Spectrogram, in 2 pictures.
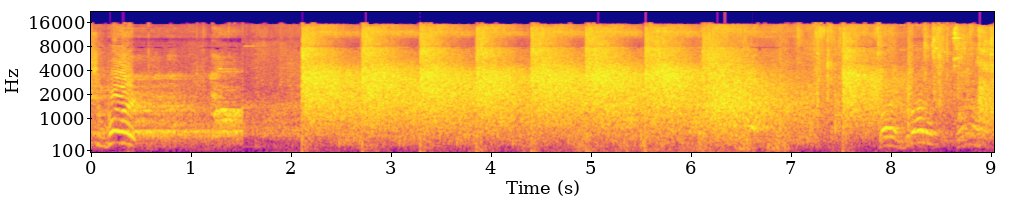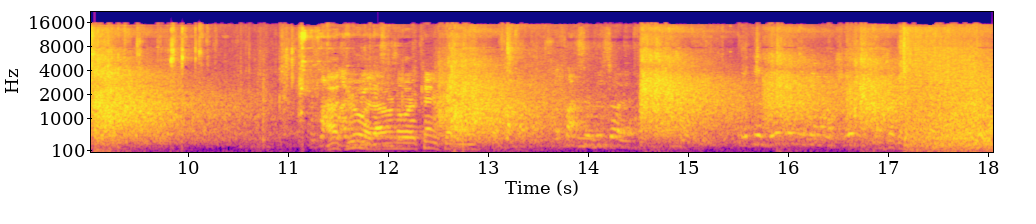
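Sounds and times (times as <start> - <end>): loud crackling gunfire din: 2.1 - 10.4, 12.5 - 18.0
rifle shots: 2.1 - 10.5, 12.5 - 13.8, 14.5 - 18.0.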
